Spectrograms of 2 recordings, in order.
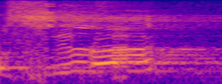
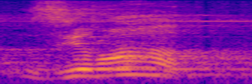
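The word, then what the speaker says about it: صراط: di pertemuan yang lalu Karena tidak semua suku dalam Arab itu bisa mengucapkan huruf yang sama di Arab ada suku-suku juga jadi ketika suku a bisa membaca pakai Sin misalnya Sin Quraisy membacanya dengan Shad Shad ya ketika orang mengatakan ihdinasirat maka Quraisy mengatakan ihdinasirat SH pakai Shad ada yang enggak bisa Shad enggak bisa Sin bisanya Zai jadi begitu Sirat zirat Sirat zirat Jadi kalau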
